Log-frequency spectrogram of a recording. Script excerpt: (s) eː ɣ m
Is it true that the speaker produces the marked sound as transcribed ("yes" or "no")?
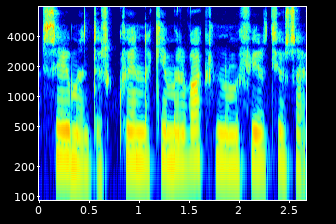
yes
